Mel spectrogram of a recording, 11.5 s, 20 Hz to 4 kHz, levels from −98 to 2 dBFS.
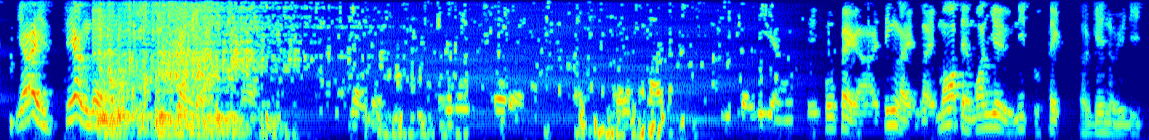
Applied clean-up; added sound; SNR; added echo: classical method spectral subtraction.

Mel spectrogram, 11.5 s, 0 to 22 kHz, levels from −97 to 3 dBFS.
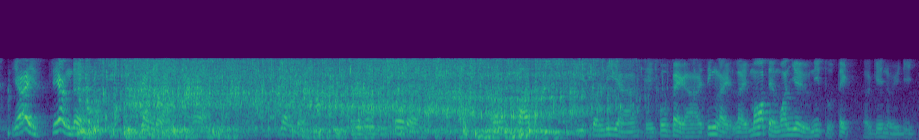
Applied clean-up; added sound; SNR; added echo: none; Trickle, dribble / Toilet flush; -3 dB; none.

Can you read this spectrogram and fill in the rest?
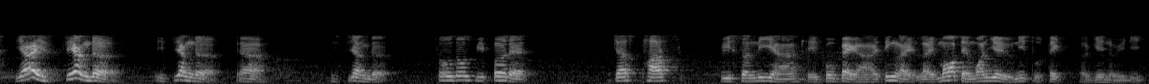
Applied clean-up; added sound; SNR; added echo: none; none; none; none.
